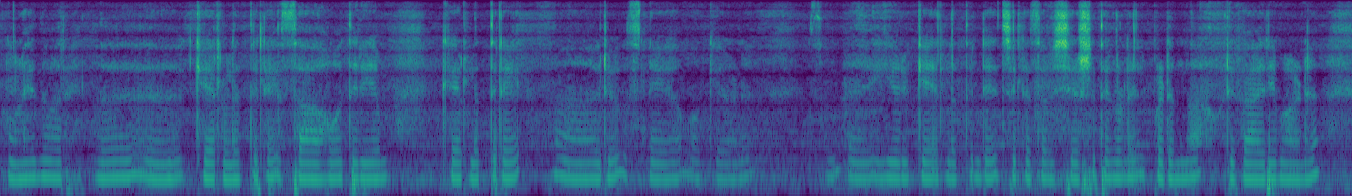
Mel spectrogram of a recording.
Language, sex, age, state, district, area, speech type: Malayalam, female, 30-45, Kerala, Idukki, rural, spontaneous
